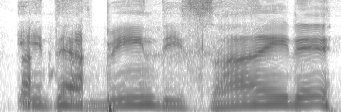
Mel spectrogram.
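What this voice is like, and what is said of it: Robot voice with an accent. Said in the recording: “your robot dog has an accent”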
